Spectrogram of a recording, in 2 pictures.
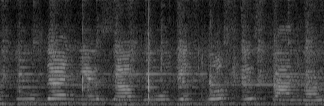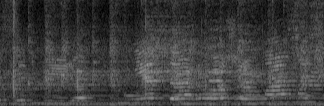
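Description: A children's song: a child's voice sings a melody over instrumental accompaniment, with sharp percussive clicks in the backing.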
